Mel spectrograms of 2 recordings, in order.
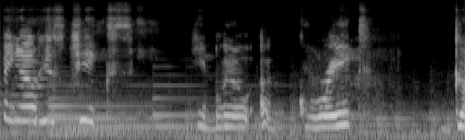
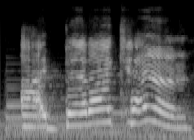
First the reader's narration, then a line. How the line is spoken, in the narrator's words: roared the wind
